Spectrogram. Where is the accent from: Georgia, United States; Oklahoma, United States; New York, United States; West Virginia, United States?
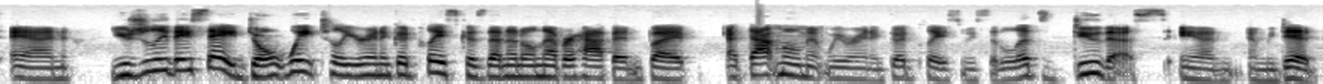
New York, United States; moved away as an adult; also born or lived in Illinois; now in Central Illinois, United States; I'm originally from New York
